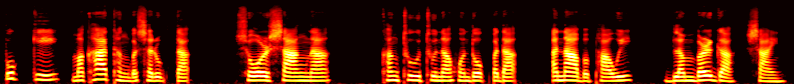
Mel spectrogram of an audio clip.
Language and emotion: Manipuri, neutral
